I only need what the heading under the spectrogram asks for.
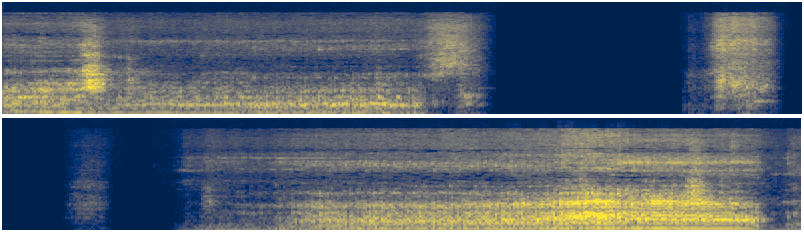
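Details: Two Rottweilers fighting: low, rough, rumbling growls in a sustained burst lasting about two seconds, a near-silent pause, then a longer, louder stretch of snarling growl that builds toward the end.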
